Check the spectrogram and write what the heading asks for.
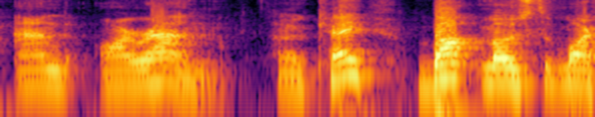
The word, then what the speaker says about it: Iran: Iraq and Iran okay so here the I and the r are two separate syllables and they are Ira or IRA okay Iraq and Iraq Iran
